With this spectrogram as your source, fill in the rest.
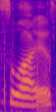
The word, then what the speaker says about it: Elias: Elias? Is that it? Elias, like either or.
